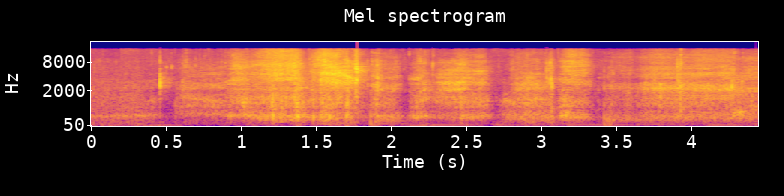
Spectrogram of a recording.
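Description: Close-miked eating sounds of rotisserie chicken: wet biting and chewing with many sharp clicks and smacks, loudest between about one and two seconds in.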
